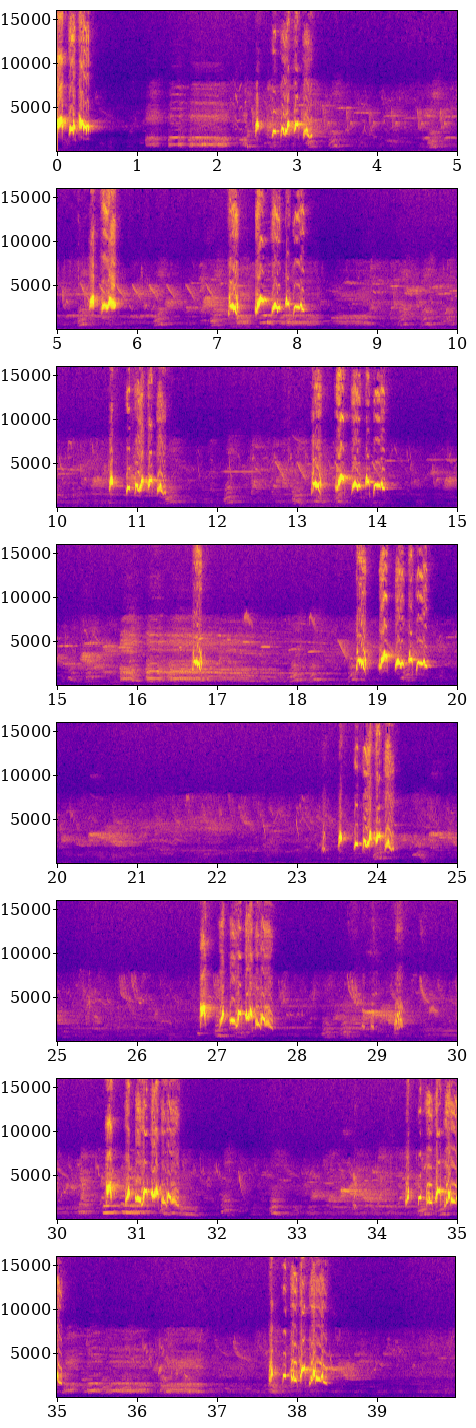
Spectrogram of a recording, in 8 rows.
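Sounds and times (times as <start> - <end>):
bird singing rapid phrases: 0.0 - 39.9.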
